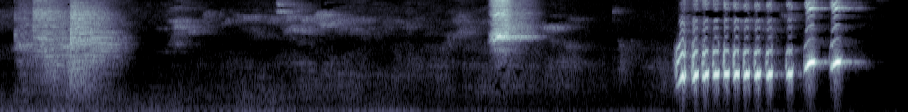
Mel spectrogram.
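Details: White-rumped shama song, used to stir a silent bird into answering and singing: a faint hiss, a single high thin note, then a rapid rattling series of repeated notes ending in a few rising whistles.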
